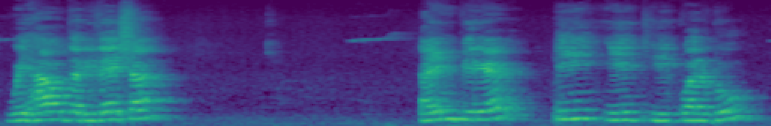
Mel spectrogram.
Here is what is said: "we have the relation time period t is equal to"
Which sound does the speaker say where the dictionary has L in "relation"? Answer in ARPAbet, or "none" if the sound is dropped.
L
